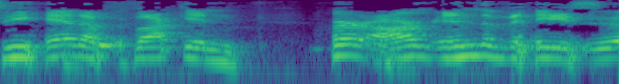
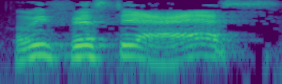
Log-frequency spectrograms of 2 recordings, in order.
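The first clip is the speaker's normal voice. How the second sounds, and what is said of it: Solid put-on Australian accent. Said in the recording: “Australian accent,... but you had a solid one... Yours was pretty solid.”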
